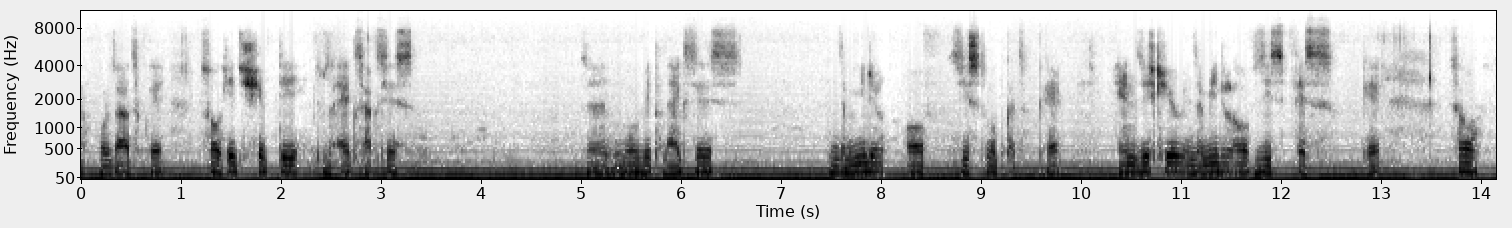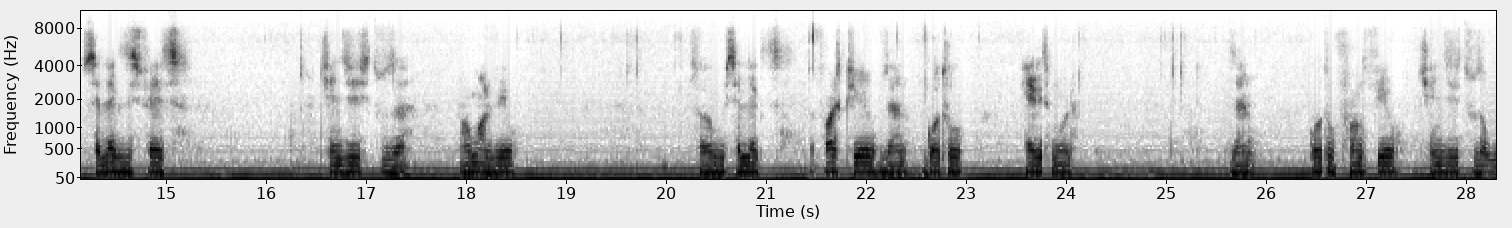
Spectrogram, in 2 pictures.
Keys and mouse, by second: 2.0 shift+d, 14.4 click, 15.8 click, 17.6 click, 18.4 click, 19.8 KP_Subtract, 20.0 KP_Subtract, 23.4-25.9 drag, 26.7 KP_1.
